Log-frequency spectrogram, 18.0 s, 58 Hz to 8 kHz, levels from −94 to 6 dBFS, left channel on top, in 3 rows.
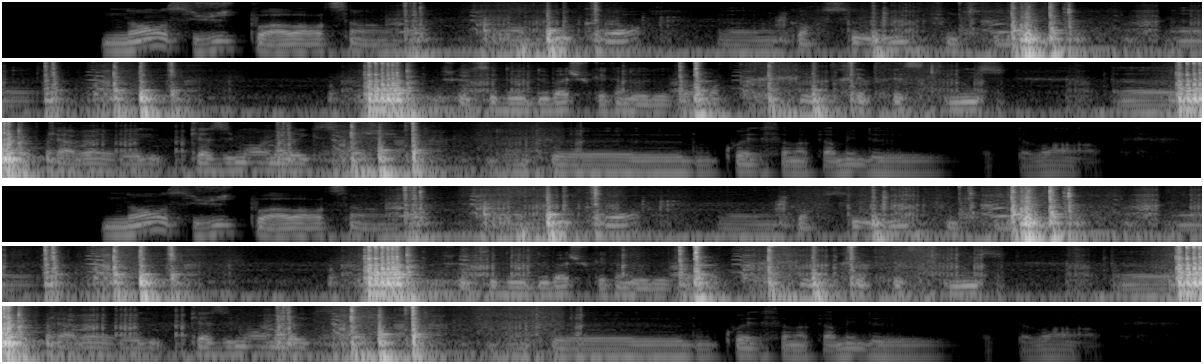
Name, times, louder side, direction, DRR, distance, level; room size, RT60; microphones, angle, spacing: voice 1, 0.5-2.0 2.5-5.3 5.8-6.2 8.1-14.0 14.4-16.7 17.1-17.5, left 1 dB, 15° left, 5.0 m, -49 dB
Motor vehicle (road), 2.0-3.6 3.9-4.0 4.2-7.0 7.6-8.7 9.1-10.9 11.5-12.9 13.3-14.9, right 4 dB, 30° right, 0.7 m, -30 dB
head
